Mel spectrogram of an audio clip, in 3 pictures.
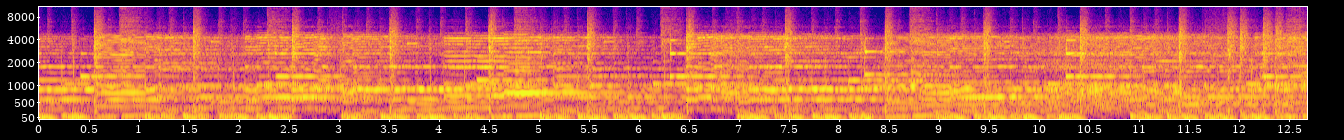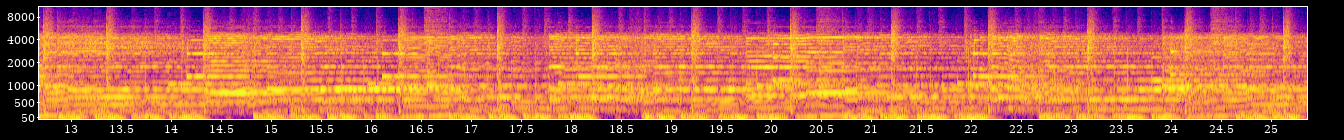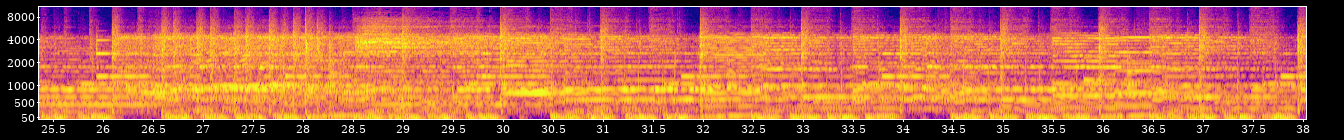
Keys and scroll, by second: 0.5 super+g, 0.6 space, 1.1 super+space, 2.5 space, 3.9 super+', 4.8 space, 5.7 super+[, 6.1 space, 6.6 space, 7.0 super+g, 7.2 space, 7.7 super+", 7.9 alt+super+space, 8.5 space, 9.2 space, 9.6 space, 11.5 space, 13.8 super+z, 15.7 super+], 16.5 super+z, 17.9 super+], 18.5 space, 19.7 super+z, 20.9 super+[, 21.3 space, 22.9 space, 23.2 super+z, 24.9 super+], 25.3 space, 25.8 super+space, 26.3 super+space, 27.6 alt+super+space, 30.4 super+Tab, 31.0 space, 32.7 super+z, 34.3 super+[, 34.5 super+[, 35.2 space, 35.9 space, 36.4 super+space, 36.6 super+space.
